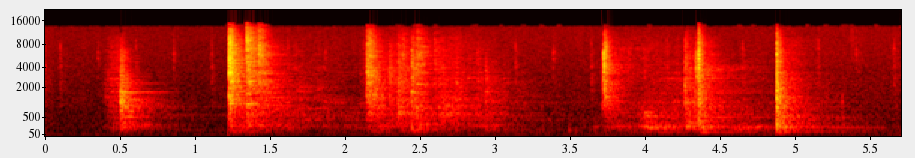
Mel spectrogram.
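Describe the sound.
Clattering knocks of an oven door and tray as fresh, still-moist saffron pistils go back into the oven to dry; several sharp, fairly loud bangs and rattles spaced irregularly, each trailing off quickly.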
